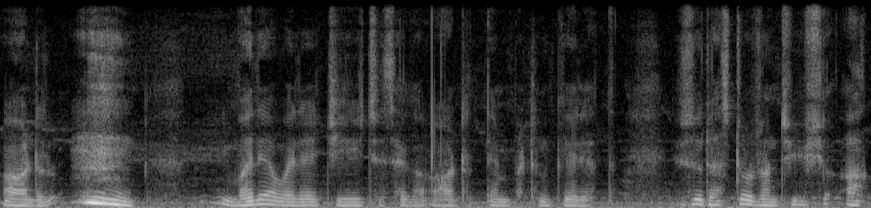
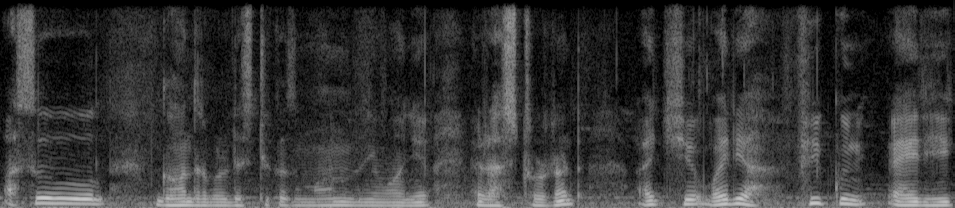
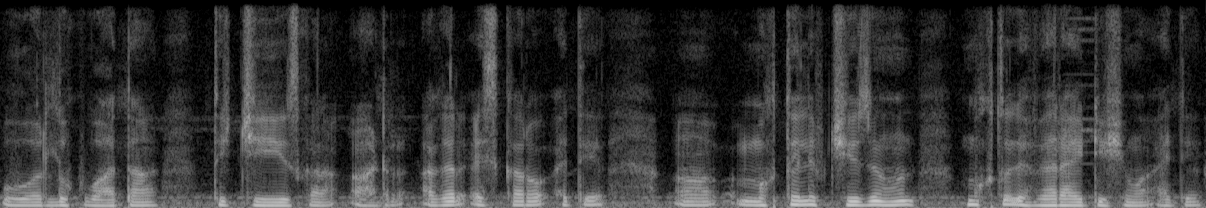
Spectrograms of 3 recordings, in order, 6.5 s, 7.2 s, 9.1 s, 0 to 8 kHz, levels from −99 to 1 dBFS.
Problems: constant background noise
